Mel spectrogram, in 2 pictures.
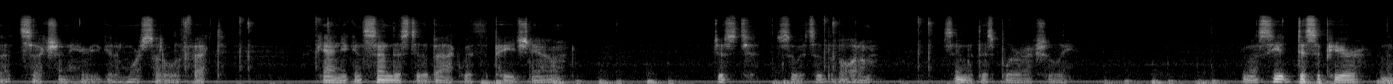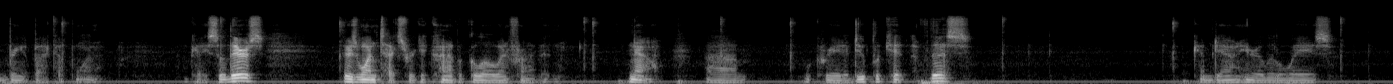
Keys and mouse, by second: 6.3 Page_Down, 6.7 Page_Down, 7.2 Page_Down, 8.5 Page_Up, 11.7 Page_Down, 12.2 Page_Down, 12.7 Page_Down, 13.7 Page_Down, 14.5 Page_Up, 24.1 d.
